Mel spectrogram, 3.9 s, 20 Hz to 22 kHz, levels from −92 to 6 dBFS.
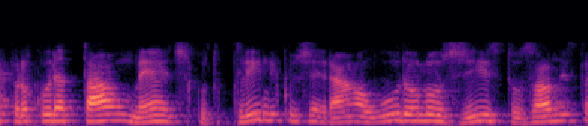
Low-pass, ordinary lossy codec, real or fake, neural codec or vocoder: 5.4 kHz; Opus, 24 kbps; real; none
